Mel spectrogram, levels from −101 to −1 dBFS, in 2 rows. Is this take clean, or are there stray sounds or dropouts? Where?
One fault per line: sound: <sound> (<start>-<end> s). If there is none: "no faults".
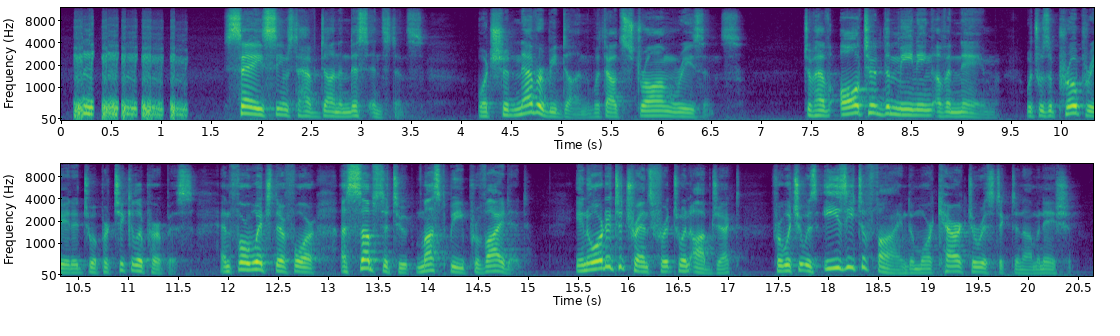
sound: laugh (0.1-1.3 s)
